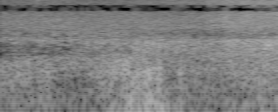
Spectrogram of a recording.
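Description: Ocean waves wash and surge in a steady broadband rush with wind buffeting the microphone, a swell building briefly in the middle before settling back into constant surf noise.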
